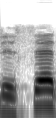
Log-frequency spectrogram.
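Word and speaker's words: 意思: two syllable word where E is pronounced using a falling tone and su is pronounced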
